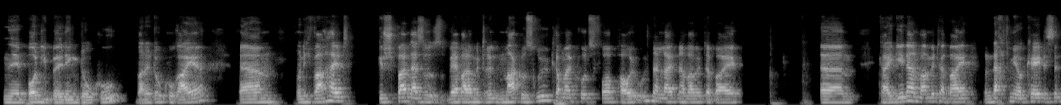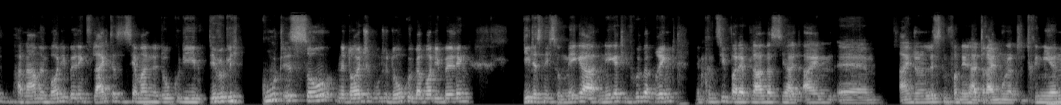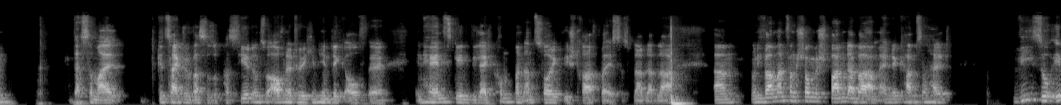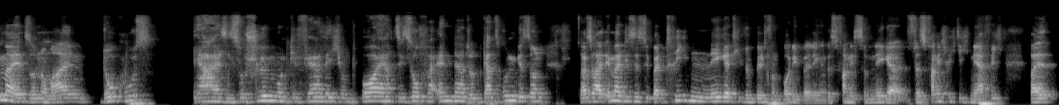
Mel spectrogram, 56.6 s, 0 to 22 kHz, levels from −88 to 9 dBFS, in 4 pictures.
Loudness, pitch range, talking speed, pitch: -23 LUFS, 115-145 Hz, 190 wpm, 130 Hz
